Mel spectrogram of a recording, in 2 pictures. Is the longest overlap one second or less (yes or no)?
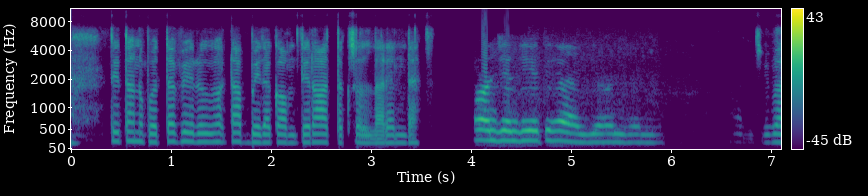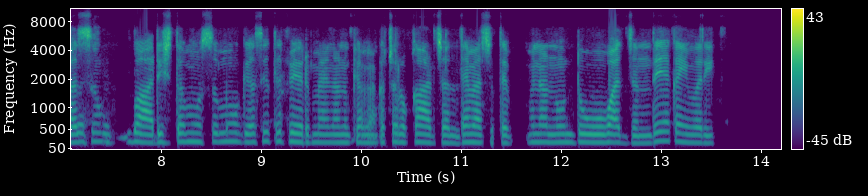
yes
